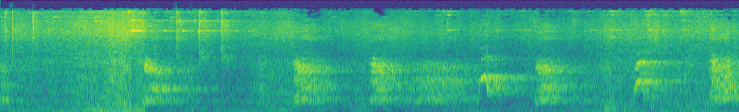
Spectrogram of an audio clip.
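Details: Dog giving short yelping whines, roughly eight quick rising-then-falling yips spaced under a second apart, over a steady low hum and background noise.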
